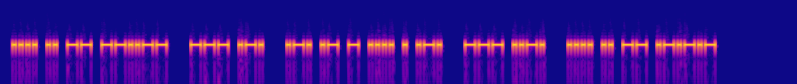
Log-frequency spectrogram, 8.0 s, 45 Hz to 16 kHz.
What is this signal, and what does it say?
Morse code, heard as a keyed tone, about 36 wpm, 700 Hz. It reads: HIM, OR RATHER OF HIM.
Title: Sentences from Top 1000 Words - Review Part 4 - 35wpm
